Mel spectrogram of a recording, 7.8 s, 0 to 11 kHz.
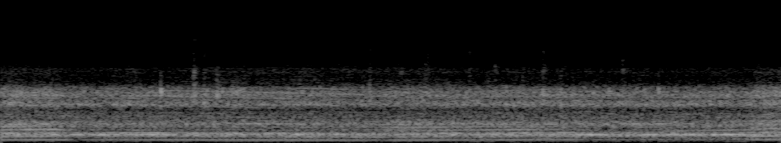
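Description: Mini Cooper S (R53) engine heard from inside the cabin, holding steady revs with little change in pitch, over road noise and a few faint ticks and rattles.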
